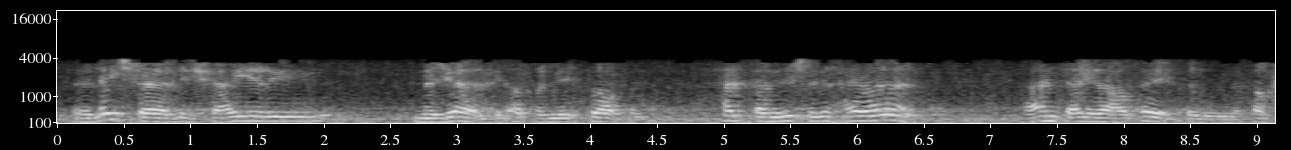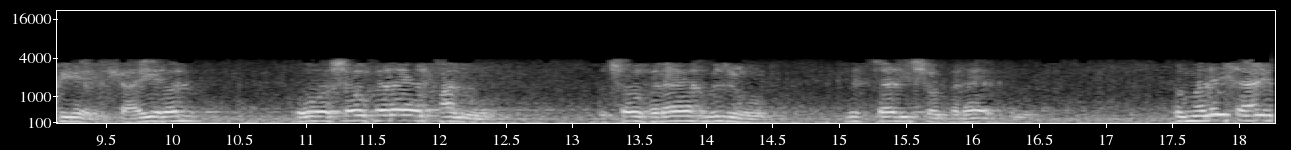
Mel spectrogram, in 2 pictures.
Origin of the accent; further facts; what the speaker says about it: Syria; يمكن موجودة عندكم موجود عندنا في سوريا وأردن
